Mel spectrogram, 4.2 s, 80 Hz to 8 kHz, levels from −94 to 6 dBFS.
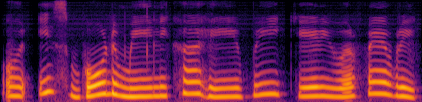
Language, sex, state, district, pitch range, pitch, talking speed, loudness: Hindi, female, Madhya Pradesh, Bhopal, 245-315 Hz, 260 Hz, 155 wpm, -16 LUFS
